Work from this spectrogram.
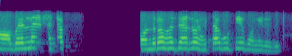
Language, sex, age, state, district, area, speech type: Odia, female, 18-30, Odisha, Balangir, urban, conversation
